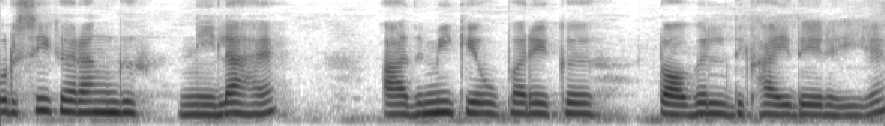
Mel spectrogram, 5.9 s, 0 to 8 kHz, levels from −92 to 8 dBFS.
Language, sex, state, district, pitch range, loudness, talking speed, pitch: Hindi, female, Uttar Pradesh, Hamirpur, 190-220 Hz, -17 LUFS, 140 wpm, 205 Hz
